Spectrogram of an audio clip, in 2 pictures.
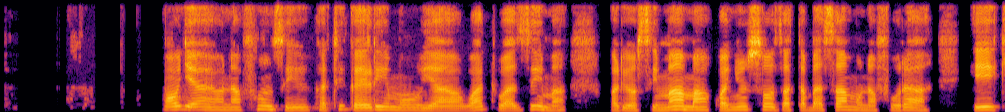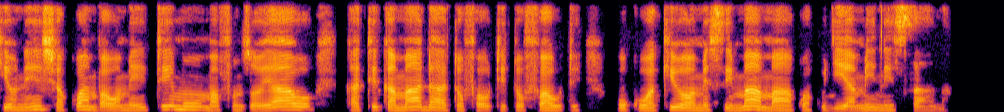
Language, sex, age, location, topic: Swahili, female, 25-35, Dar es Salaam, education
